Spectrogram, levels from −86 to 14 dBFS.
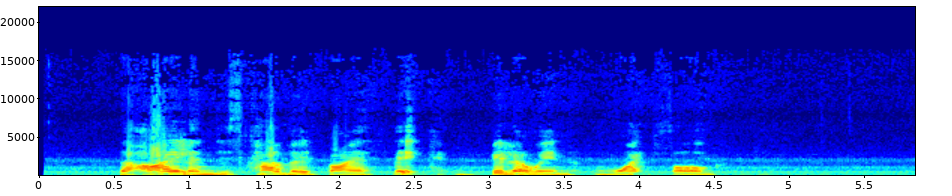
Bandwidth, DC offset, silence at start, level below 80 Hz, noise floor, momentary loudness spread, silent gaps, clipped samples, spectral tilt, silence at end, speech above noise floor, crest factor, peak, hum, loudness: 13.5 kHz; under 0.1%; 0.55 s; -42 dBFS; -42 dBFS; 10 LU; none; under 0.1%; -7 dB/octave; 1.35 s; 28 dB; 16 dB; 0 dBFS; none; -15 LUFS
